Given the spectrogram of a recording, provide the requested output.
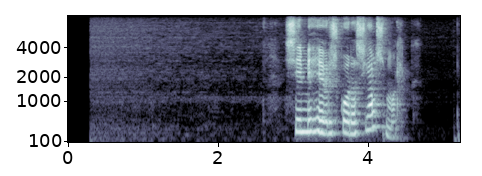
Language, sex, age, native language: Icelandic, female, 50-59, Icelandic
